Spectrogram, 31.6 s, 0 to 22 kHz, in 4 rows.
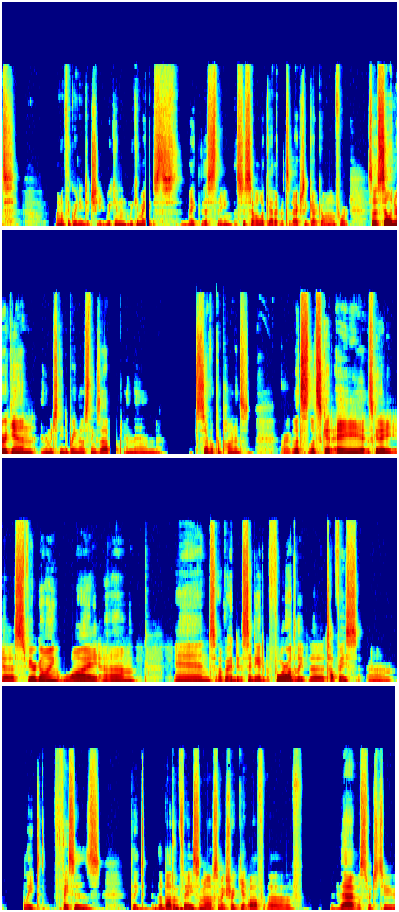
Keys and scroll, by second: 13.9 a, 16.5 y, 20.5 shift+Tab, 23.4 super+x, 26.4 x.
